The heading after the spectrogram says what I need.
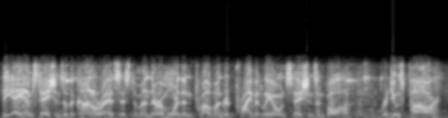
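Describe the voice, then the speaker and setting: A man's voice: on the low side, big pitch swings, moderate pace. An American man playing an earnest, assured civil defense expert who explains and narrates in a 1950s radio documentary. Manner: explanatory, folksy, emphatic. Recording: dull old radio recording with music.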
